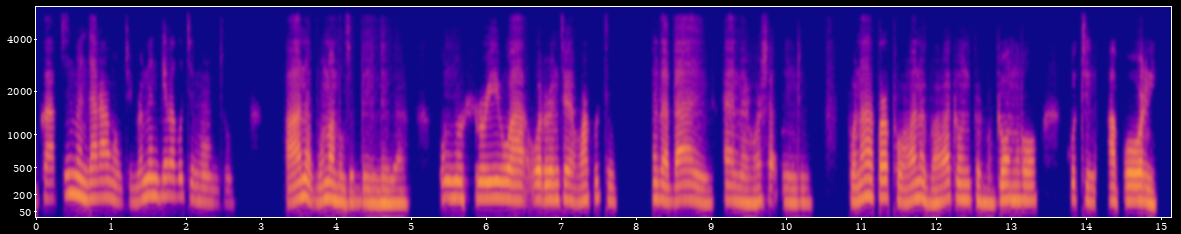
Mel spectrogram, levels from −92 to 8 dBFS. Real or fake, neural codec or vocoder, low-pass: fake; codec, 16 kHz, 0.5 kbps, X-Codec, HuBERT features, trained on balanced general audio; 5.4 kHz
